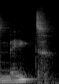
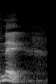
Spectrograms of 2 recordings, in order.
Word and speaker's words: Nick: Bro, do you know how many times people have mistaken me saying my name as Nate? It's surprising how many times? A lot. A So much so that I have to overanunciate the K.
